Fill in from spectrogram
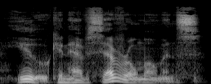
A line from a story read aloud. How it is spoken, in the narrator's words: I growled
